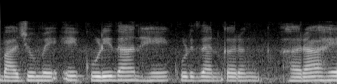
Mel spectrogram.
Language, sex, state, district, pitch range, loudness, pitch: Hindi, female, Bihar, Gopalganj, 175-190 Hz, -16 LUFS, 180 Hz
